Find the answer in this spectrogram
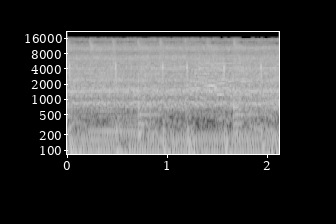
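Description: Nu metal song: heavy drums and bass with distorted guitar, and a long held note sustained over the beat.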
